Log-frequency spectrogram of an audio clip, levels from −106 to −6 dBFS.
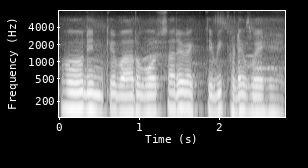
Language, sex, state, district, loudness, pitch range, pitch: Hindi, male, Uttar Pradesh, Saharanpur, -15 LUFS, 125-140 Hz, 130 Hz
